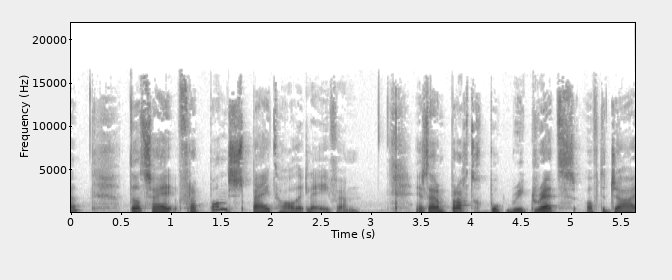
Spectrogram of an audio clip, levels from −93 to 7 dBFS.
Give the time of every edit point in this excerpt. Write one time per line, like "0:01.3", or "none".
0:01.6
0:02.3
0:03.5
0:04.3

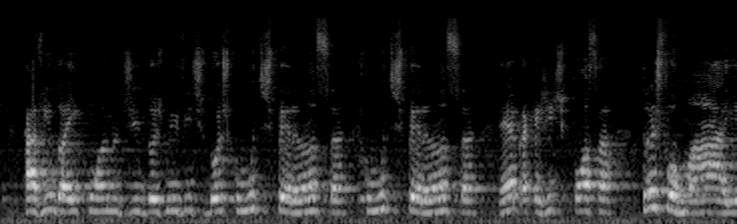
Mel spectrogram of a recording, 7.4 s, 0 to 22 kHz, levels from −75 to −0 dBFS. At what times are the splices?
0:03.6

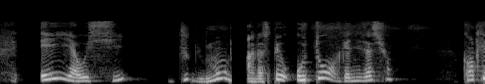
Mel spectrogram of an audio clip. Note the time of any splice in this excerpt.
0:01.9
0:02.3

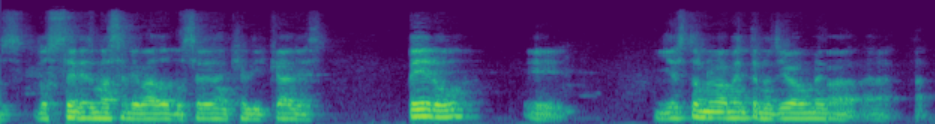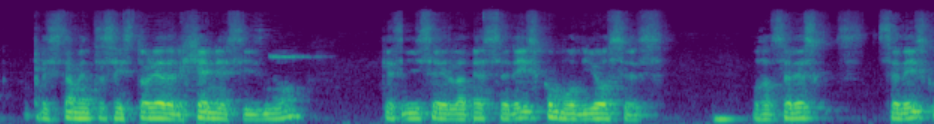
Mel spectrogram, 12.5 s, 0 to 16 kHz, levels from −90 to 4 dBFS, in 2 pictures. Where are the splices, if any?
0:05.5
0:08.9
0:09.4

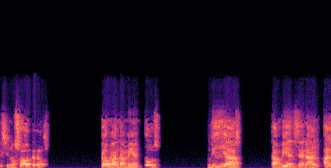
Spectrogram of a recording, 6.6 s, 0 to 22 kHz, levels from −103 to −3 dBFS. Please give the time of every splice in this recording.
0:02.0
0:04.2

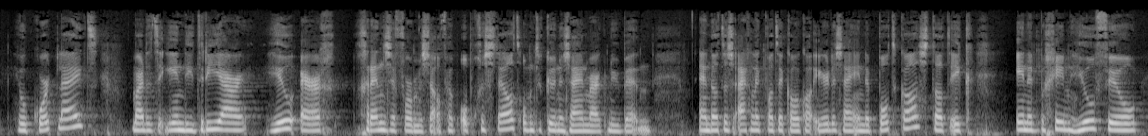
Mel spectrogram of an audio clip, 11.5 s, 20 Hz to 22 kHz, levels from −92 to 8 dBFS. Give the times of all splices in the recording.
none

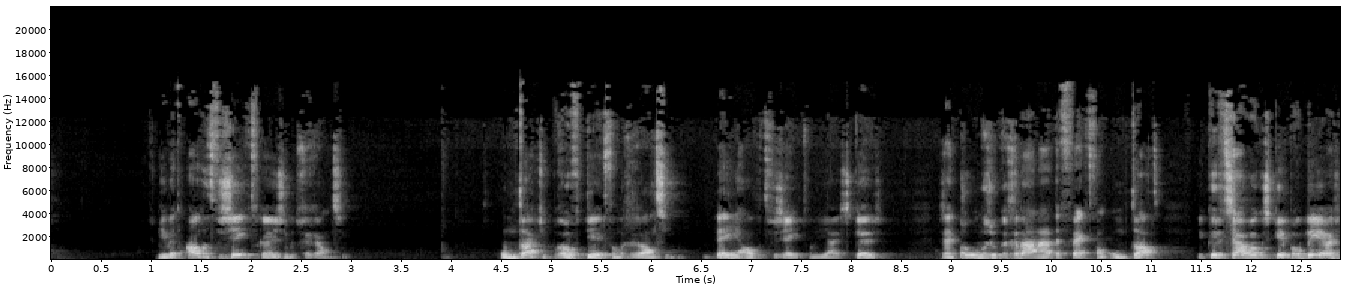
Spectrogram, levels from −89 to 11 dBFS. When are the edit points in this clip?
0:02.1
0:02.5
0:09.1

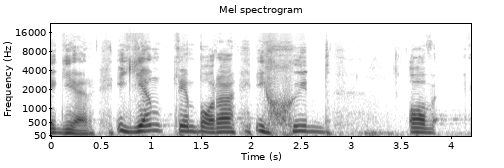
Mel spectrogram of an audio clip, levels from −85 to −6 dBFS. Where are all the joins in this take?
none

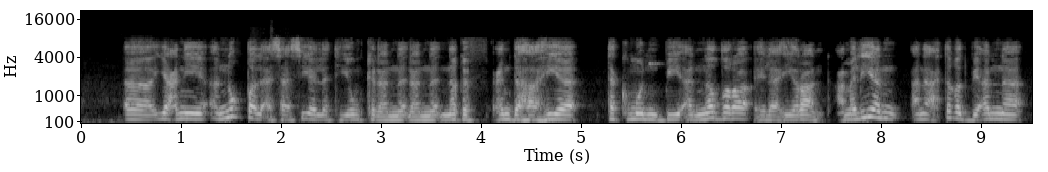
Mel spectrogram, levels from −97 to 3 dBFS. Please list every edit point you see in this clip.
0:03.3
0:06.7
0:07.5

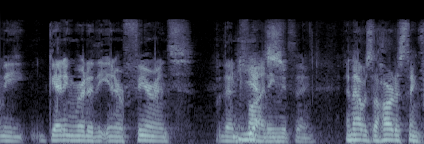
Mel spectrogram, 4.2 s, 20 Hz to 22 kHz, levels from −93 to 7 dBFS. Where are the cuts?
0:02.2
0:02.9

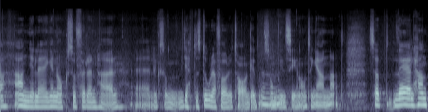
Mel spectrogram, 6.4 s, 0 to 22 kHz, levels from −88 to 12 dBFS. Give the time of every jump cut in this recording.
0:03.9

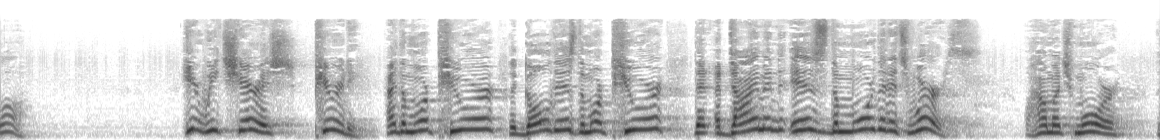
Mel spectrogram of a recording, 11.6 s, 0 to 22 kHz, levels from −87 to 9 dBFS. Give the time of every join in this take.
0:03.8
0:05.0
0:10.0

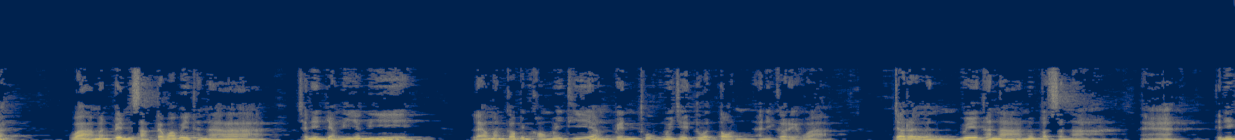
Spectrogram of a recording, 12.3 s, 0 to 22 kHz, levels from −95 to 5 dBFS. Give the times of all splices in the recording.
none

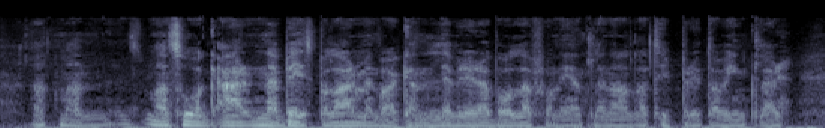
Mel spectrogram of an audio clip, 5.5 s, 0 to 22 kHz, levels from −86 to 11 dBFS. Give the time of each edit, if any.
0:02.5

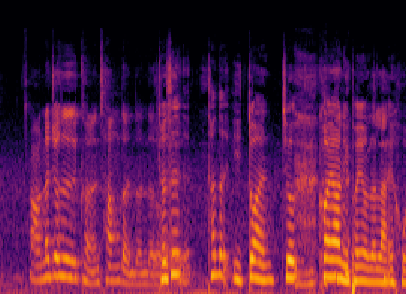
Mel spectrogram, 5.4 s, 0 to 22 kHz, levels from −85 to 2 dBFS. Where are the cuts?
0:02.1

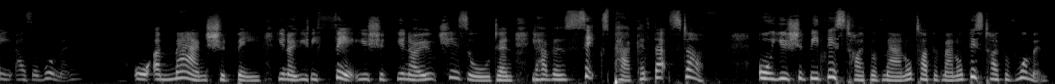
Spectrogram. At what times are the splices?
0:03.1
0:03.9
0:04.4
0:05.3
0:06.4
0:09.1

